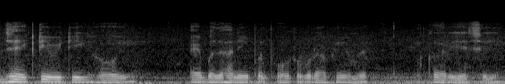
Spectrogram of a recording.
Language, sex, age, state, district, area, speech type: Gujarati, male, 45-60, Gujarat, Junagadh, rural, spontaneous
